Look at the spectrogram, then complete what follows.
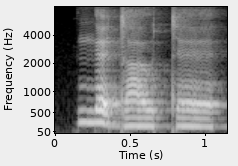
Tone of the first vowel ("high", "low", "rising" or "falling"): falling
